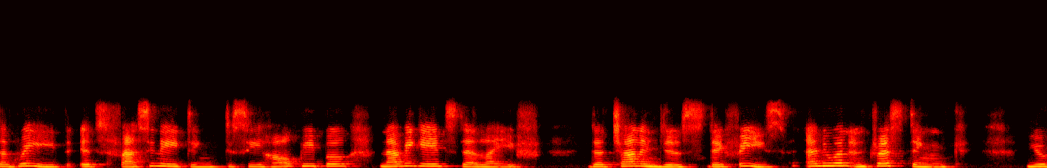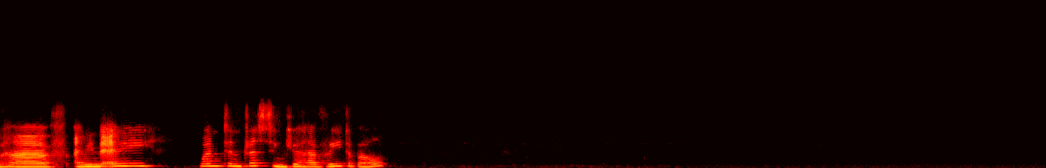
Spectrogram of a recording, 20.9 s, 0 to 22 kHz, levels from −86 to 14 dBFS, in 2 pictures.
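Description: Opus voice compression runs throughout this speech, fitting SILK coding near 12 kbps: nothing above 8.5 kHz, so a spectrogram shows a flat ceiling, and the coarse excitation sounds plainly muffled, hoarse and slightly robotic.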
